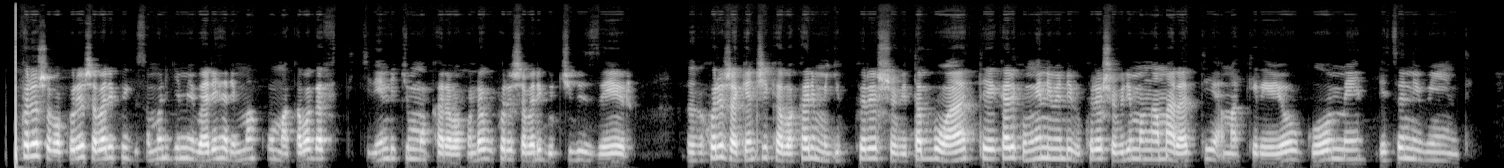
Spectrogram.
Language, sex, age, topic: Kinyarwanda, female, 18-24, education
